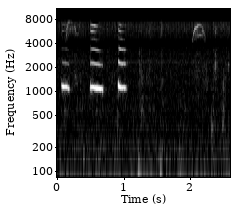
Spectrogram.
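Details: Tawny owl at its nest as the chicks get their third feeding, night of 14 March 2019; three short, pure-toned notes in quick succession, the middle one longest, then quiet background hum.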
